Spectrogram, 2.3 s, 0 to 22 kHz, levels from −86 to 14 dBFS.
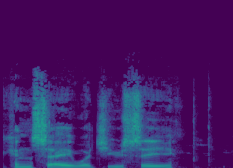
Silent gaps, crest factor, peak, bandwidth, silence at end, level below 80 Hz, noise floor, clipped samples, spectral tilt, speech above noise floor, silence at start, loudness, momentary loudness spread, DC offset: none; 20 dB; -14 dBFS; 14.5 kHz; 0.6 s; -78 dBFS; -63 dBFS; under 0.1%; -1 dB/octave; 30 dB; 0.05 s; -30 LUFS; 11 LU; under 0.1%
